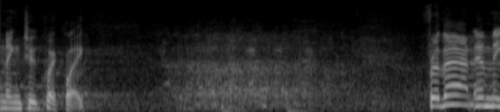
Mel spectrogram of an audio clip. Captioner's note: laughter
